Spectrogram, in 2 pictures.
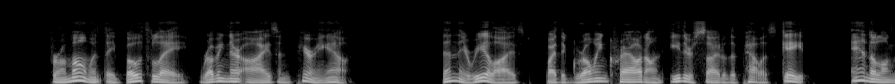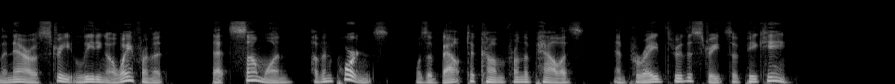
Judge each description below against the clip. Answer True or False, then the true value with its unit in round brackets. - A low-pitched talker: True (110 Hz)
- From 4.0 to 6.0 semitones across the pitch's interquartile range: True (5.6 semitones)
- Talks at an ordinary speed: True (180 wpm)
